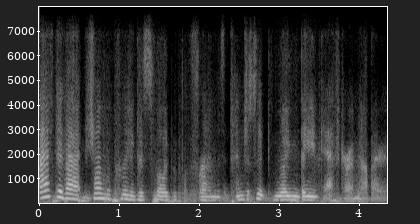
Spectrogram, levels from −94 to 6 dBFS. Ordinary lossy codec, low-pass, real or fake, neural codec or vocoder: Opus, 16 kbps; 7.2 kHz; fake; codec, 16 kHz, 0.5 kbps, FreqCodec, smaller model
